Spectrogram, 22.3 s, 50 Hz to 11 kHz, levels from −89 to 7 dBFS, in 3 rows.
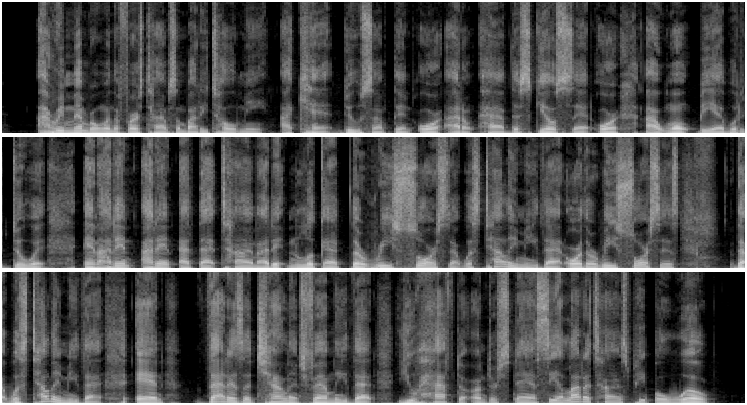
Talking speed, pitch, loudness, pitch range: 195 wpm, 120 Hz, -19 LUFS, 105-140 Hz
